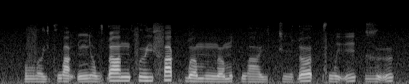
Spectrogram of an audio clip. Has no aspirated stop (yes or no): yes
